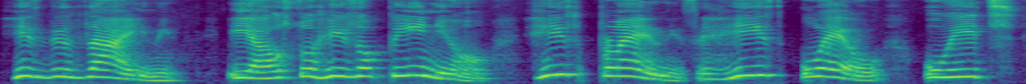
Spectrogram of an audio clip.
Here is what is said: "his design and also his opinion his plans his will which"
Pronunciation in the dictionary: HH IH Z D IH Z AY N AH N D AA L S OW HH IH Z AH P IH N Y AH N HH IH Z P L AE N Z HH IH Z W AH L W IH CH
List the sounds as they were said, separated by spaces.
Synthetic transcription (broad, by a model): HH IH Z D IH Z AY N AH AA W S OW HH IH Z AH P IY N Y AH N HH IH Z P L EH N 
